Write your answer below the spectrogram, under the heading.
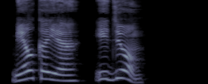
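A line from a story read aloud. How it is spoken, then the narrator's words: Distant shout. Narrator (Russian): Крикнул из коридора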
